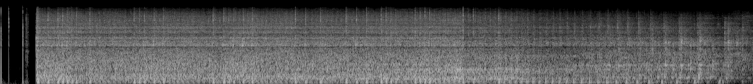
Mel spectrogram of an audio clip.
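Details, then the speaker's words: Older Briggs & Stratton mower after tightening the loose engine mounting bolts in the frame: quick pull, then a steady, even buzzing run with no knock or rattle; normal running, though blades are possibly off balance from cutting small trees. "both mowers had loose mounting bolts into the frames another not knocking anymore"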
